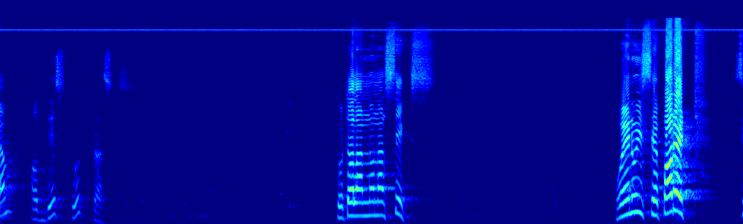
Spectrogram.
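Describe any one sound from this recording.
A man lectures with animation into a microphone.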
